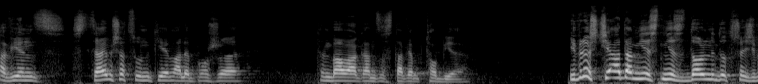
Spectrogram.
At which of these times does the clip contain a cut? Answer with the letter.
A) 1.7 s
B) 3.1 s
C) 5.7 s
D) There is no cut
C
